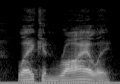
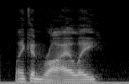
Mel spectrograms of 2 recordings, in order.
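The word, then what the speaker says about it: Laken Riley: "Lincoln Riley, Biden said, garbling her first name, an innocent young woman who was killed by an illegal.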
